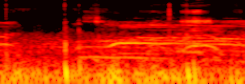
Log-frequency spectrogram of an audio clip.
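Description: A volleyball being hit during play: two sharp smacks about a second apart, with players' voices calling out between them.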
